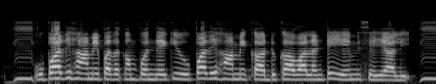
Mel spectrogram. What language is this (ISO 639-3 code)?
tel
